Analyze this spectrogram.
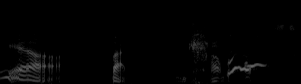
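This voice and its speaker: Someone does a put-on character voice at an extremely high pitch. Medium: stage play.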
